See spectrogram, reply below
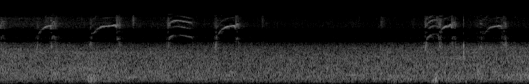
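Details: Brown-eared bulbul calling on a windy spring day: a scattering of short, high, arched whistled notes, some paired, repeated irregularly over a steady rush of wind.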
